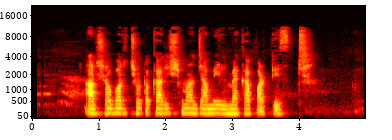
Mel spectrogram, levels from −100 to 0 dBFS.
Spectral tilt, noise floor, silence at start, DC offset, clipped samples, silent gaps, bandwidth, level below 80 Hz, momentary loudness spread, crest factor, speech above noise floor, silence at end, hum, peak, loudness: -4.5 dB/octave; -70 dBFS; 0.2 s; under 0.1%; under 0.1%; none; 11.5 kHz; -68 dBFS; 11 LU; 24 dB; 42 dB; 0.8 s; none; -6 dBFS; -28 LUFS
